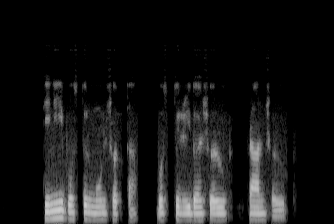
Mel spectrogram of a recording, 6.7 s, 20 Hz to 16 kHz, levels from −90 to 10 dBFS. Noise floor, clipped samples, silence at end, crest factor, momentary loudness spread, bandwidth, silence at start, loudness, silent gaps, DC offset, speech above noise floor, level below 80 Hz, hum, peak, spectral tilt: under -90 dBFS; under 0.1%; 1 s; 16 dB; 13 LU; 4.2 kHz; 0.9 s; -19 LUFS; none; under 0.1%; over 72 dB; -60 dBFS; none; -4 dBFS; -12 dB/octave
